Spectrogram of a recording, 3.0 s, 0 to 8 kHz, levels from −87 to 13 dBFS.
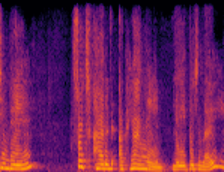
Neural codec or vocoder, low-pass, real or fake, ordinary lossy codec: codec, 16 kHz, 2 kbps, X-Codec, HuBERT features, trained on general audio; none; fake; none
